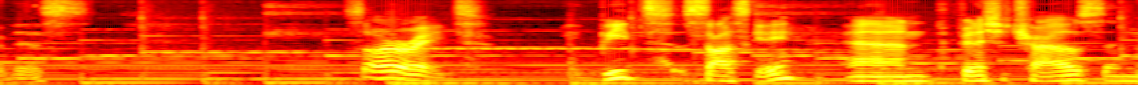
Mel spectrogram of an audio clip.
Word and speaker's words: Sasuke: He actually pronounced his name Sasuke. I guess the U is silent.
